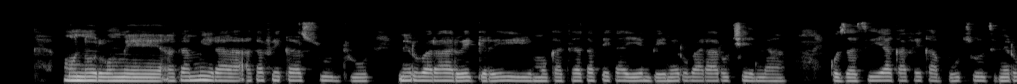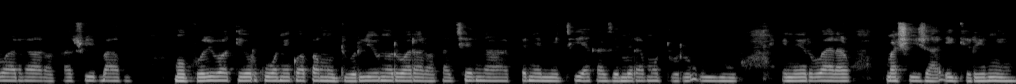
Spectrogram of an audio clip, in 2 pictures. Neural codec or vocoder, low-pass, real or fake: none; 7.2 kHz; real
